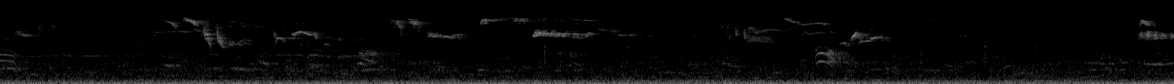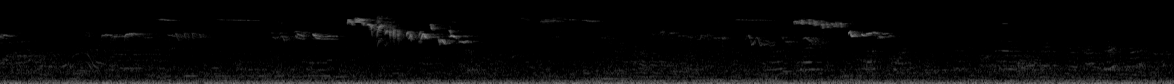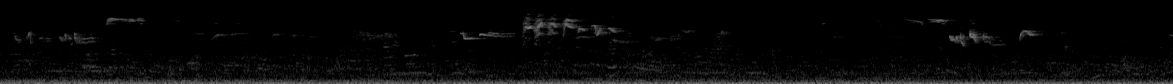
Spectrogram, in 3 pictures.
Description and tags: Birdsong Furzey Gardens
Ambience at Furzey Gardens, New Forest, Hampshire, UK in the summer. There are families eating, drinking and chatting at a nearby cafe whilst the birds sing in the gardens. Recorded on a Zoom H5 on a tripod using the internal capsules and a dead-cat.
gardens, hampshire, summer, children, uk, people, playing, field-recording, cafe, birdsong, park, voices, ambience, bird, nature, furzey, insects, distance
